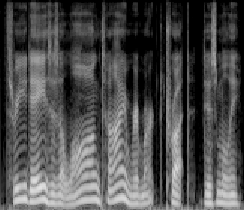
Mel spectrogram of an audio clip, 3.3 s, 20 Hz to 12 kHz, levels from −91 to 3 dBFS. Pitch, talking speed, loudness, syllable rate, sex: 160 Hz, 165 wpm, -17 LUFS, 4.4 syllables/s, female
